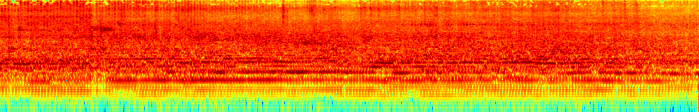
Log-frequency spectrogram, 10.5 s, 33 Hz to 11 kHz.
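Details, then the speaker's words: Bolens 21-inch 4.5 HP self-propelled push mower with new drive belt, cutting grass: engine holds a steady, even drone with no surging, knocking or belt squeal; healthy under load. "that's pretty good all i had to do was just use one hand to guide it uh this will do plenty good for my ditch"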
